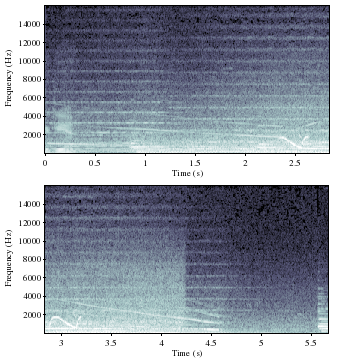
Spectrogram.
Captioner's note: sirens wailing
